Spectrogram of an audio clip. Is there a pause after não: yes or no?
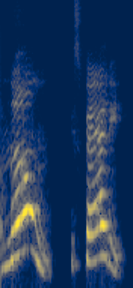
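yes. There is a pause after não.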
